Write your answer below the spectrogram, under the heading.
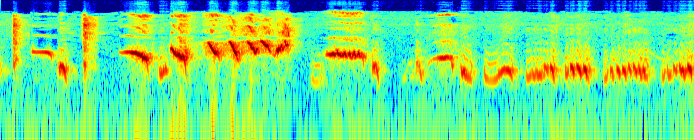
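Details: White-rumped shama masteran song for training songbirds: quick warbled whistles and rattles, then a lower run of rolling, gurgling notes.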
